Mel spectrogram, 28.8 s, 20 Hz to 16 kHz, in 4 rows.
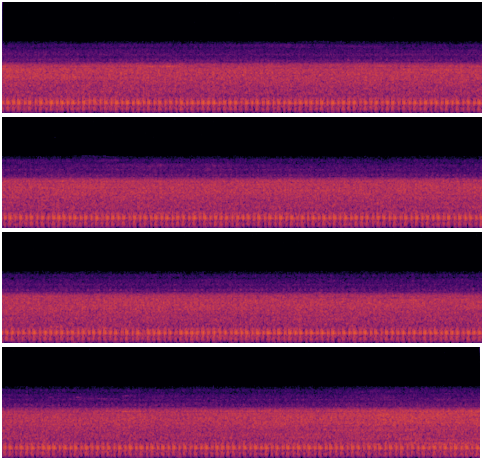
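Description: CFMoto 400NK motorcycle's 400 cc parallel-twin engine idling with a steady, unchanging hum.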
